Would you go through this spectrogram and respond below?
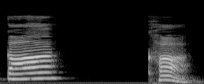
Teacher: वाले दिखाई दे रहे हैं इन्हें हम कह देते हैं आघोष आघोष का मतलब होता है कि इनके वर्डों के उच्चारण में गूंज उत्पन्न नहीं होती है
